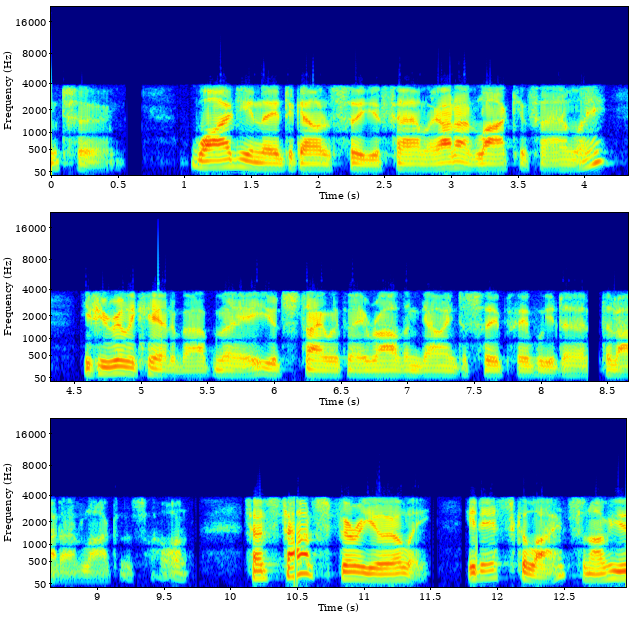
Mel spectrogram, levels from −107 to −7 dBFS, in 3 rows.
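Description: From 5.16 to 5.57 s the level of the speech suddenly sags by about 6 dB, then recovers. This is one channel dropping out. One stereo channel was likely lost, so the mono sum keeps only half of the shared signal. Anything only in that channel vanishes too.

At 8.35 s, after "to see people you", the audio cuts to dead silence until 8.43 s. Then it resumes on "that I". This is packet loss filled with silence. About 90 ms went missing, which fits a run of 10 ms packets. The edges are hard.

Right after "that I", from 8.68 to 9.41 s, the same 6 dB drop returns. The channel dropout holds for most of a second.

From 10.48 to 10.50 s a second, shorter gap of silence appears, about 20 ms long, just before "very early it". It is brief but still has hard edges.

From 11.85 to 12.09 s the channel drops out a third time, with the same sudden fall of about 6 dB.

Throughout, the G.711 telephone band limits the sound to roughly 300 Hz to 3.5 kHz.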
